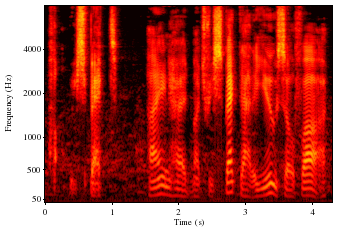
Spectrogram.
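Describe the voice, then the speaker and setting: A man's voice: fairly low pitch, animated, unhurried, fairly bright tone, a little hiss or hum. A man playing a proud, touchy, streetwise 1920s Chicago club boss in a period drama, folksy but menacing. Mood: indignant, menacing. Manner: folksy tough talk turning to veiled threats. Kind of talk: period radio drama acting.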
